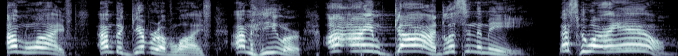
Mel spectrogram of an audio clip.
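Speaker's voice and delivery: loud, high, forceful proclamation; acted emphatic self-declaration, building to a shout; Jesus declaring himself. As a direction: announce it boldly in short bursts. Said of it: "Jesus goes".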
